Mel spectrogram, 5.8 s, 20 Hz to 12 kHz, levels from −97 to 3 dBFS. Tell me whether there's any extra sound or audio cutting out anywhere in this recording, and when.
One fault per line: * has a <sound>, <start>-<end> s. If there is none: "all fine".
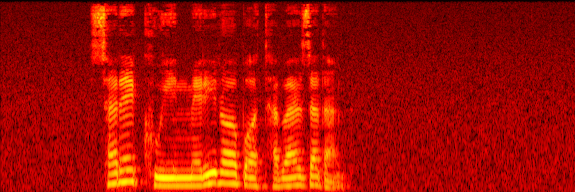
all fine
